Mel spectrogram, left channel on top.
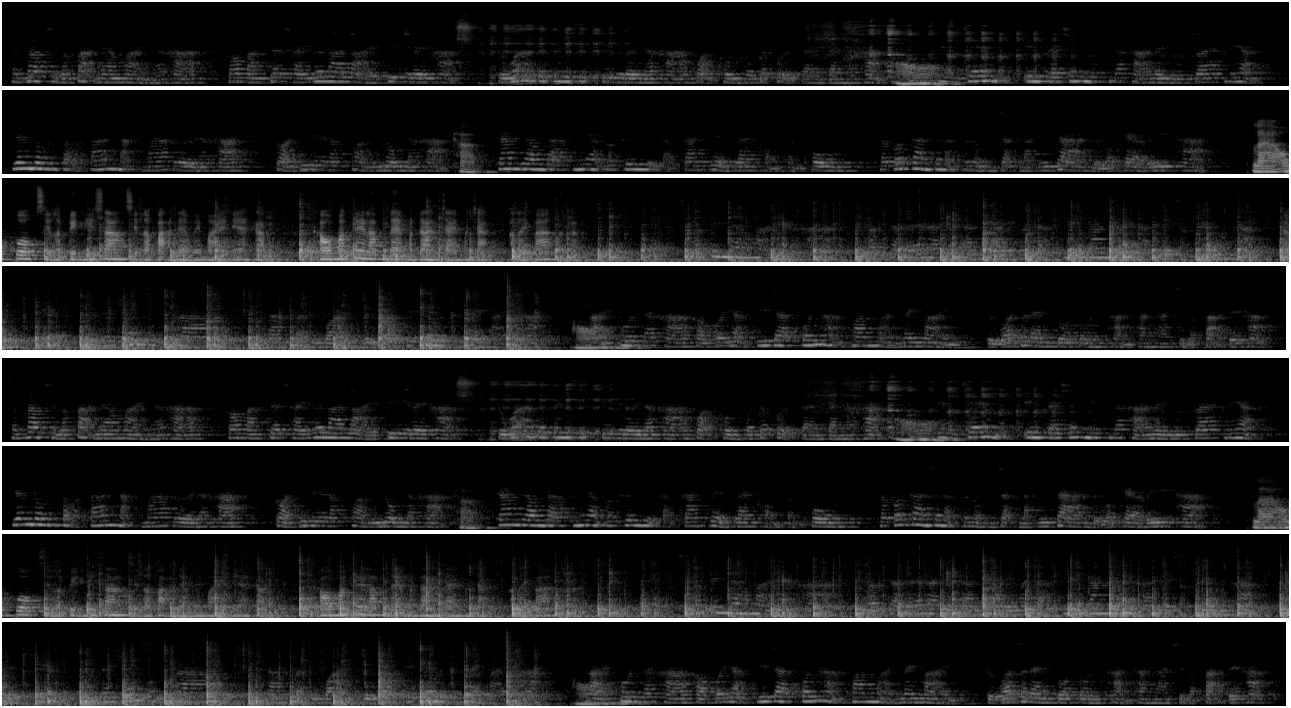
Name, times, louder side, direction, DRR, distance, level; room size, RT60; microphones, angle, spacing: voice 1, 0.0-2.0 2.2-8.8 9.3-12.5 13.0-17.3 17.8-21.4 21.6-24.9 32.5-38.3 38.6-40.9 41.2-44.0 44.4-48.2 48.4-51.2, right 1 dB, 60° right, -1 dB, 1.2 m, -44 dB
sound 1, 1.7-1.8 2.1-2.3 2.6-4.2 4.5-7.6 8.0-11.1 11.6-12.1, left 2 dB, ahead, 1.6 m, -51 dB
voice 2, 8.9-9.4 17.4-17.6 25.4-31.5 38.5-38.7 44.3-44.8, left 2 dB, 50° left, 9 dB, 0.6 m, -35 dB
sound 2, 25.9-44.0, right 1 dB, 25° right, 1.0 m, -35 dB
13.0 x 4.4 x 5.1 m, 1.1 s
head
